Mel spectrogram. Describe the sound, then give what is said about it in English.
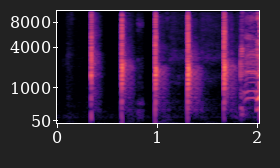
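Hand clapping for a round of applause: five sharp, evenly spaced claps at a slow, steady beat, followed by a denser, messier burst of clapping at the end. “Round of applause for Amber Rose.”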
